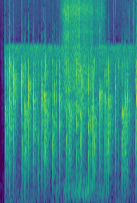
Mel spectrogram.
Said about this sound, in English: Sorry, you don't need to give me a round of applause.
